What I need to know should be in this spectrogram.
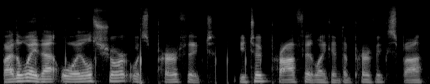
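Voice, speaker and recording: A young man hosting a live trading stream, chatting casually with viewers in a monotone voice and calling them bro and dude. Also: medium pitch, normal speed, slight background noise. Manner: says his own voice is monotone. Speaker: livestream trading host.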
